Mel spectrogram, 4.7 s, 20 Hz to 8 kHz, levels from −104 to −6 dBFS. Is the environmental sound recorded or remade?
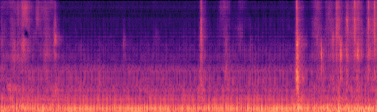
remade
